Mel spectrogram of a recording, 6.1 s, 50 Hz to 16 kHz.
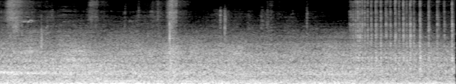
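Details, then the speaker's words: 2012 Honda Odyssey front strut, steering wheel turned: rough creaking and ratcheting clicks about four a second from the top strut bearing; worn strut mount bearing. "amortiguador ya que está haciendo un ruido fuerte ahí en el valero de encima."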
